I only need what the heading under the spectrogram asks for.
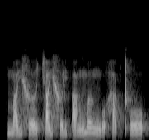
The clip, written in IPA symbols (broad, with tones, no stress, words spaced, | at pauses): ma˨˩˨jxəː˨˩˦ ca˨˩jxə˨˩˨j ʔa˨˩˨ŋməː˧ ŋo˨˩˨ha˨˩k̚t̪ʰo˧˥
